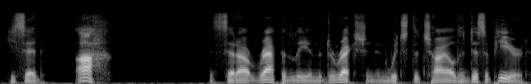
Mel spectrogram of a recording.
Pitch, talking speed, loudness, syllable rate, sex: 90 Hz, 180 wpm, -23 LUFS, 5.7 syllables/s, male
